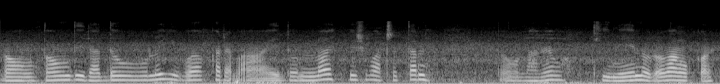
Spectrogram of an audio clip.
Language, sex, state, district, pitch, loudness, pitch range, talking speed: Chakma, female, Tripura, Dhalai, 190 Hz, -17 LUFS, 170-205 Hz, 160 wpm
